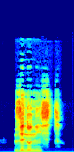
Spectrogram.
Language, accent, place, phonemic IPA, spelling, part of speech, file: French, France, Lyon, /ze.nɔ.nist/, zénoniste, noun, LL-Q150 (fra)-zénoniste.wav
- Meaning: Zenonist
